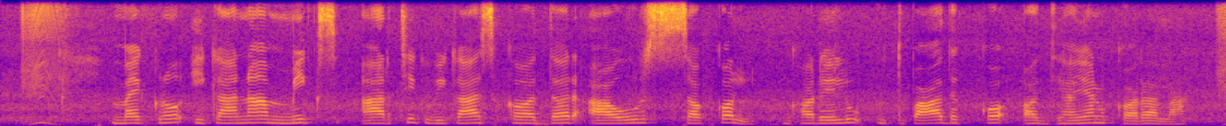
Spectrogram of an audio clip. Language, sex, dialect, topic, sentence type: Bhojpuri, female, Western, banking, statement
